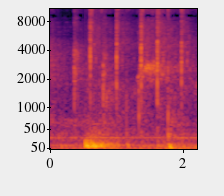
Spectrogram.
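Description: A heavy thud about half a second in, followed by a quick, irregular string of sharp taps and knocks.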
